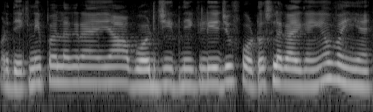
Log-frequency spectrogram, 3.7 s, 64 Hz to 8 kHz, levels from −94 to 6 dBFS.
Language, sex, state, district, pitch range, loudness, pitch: Hindi, female, Bihar, Sitamarhi, 205-230 Hz, -31 LUFS, 215 Hz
